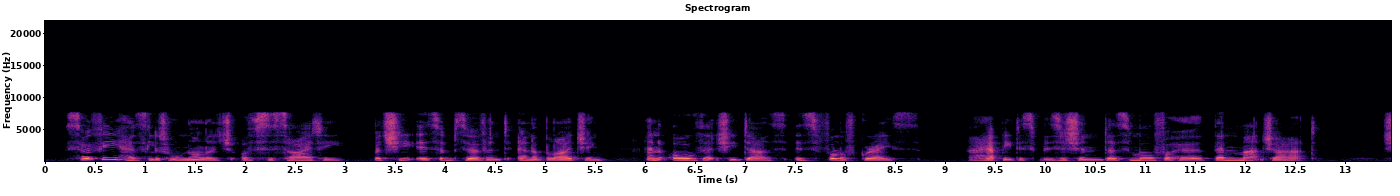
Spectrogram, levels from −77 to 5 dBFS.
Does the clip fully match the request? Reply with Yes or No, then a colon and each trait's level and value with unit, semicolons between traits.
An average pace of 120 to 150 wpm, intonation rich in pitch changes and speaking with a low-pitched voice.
No: average, 140 wpm; wide, 7.1 semitones; medium, 185 Hz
